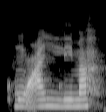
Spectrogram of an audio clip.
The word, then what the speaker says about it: معلم: معلمة. Pas mal, c'est bien. Continue. Un enseignant. معلم. معلم. Ah, tu vois, quand tu forces, tu arrives à prononcer l'Aïn.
